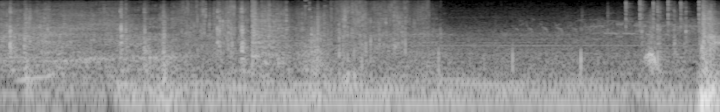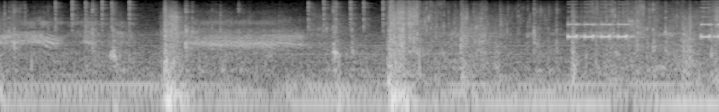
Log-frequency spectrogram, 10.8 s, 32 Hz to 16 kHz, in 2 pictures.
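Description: A timer alarm goes off in the zombie survival game 7 Days to Die, with several sharp mechanical clicks and bursts rising over a busy game background, followed by higher ringing tones toward the end.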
